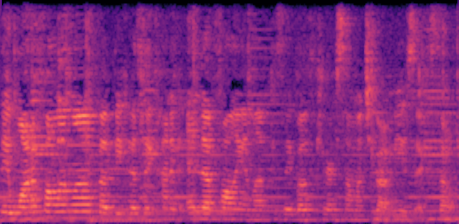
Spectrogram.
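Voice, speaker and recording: A woman's voice: mid-range voice, flat delivery, quick pace, loud music behind the voice. A woman hosting a live cabaret with casual, chatty, joking banter between songs. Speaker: cabaret singer and host. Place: cabaret theatre stage, indoors. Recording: live stage recording, distant mic, roomy, audience noise.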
